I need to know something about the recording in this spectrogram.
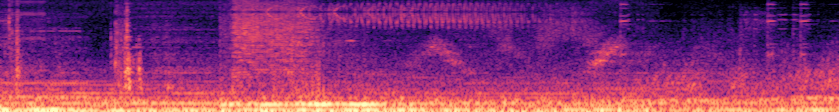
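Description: Electronic menu beeps and chimes sound.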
